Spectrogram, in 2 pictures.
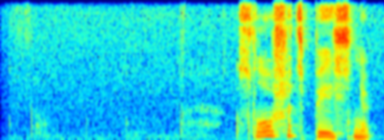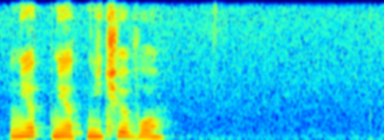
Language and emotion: Russian, neutral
